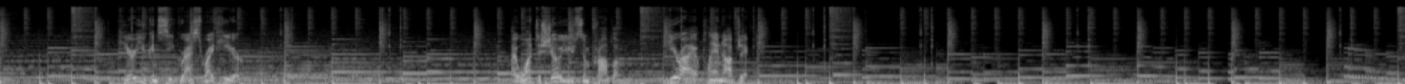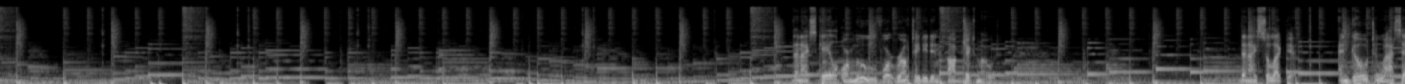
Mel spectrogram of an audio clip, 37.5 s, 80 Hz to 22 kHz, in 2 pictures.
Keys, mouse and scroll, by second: 1.8-2.9 drag, 3.8 click, 5.1 drag, 6.2-8.7 drag, 8.9-14.5 drag, 17.9 click, 18.4 scroll down 1, 20.1 click, 21.9 click, 23.6-26.6 drag, 28.8 s, 32.1-34.6 scroll down 2, 34.6 scroll down 1, 35.5 click.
